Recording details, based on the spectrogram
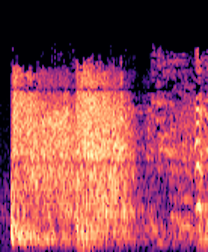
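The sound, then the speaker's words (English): A single loud hunting rifle gunshot from someone deer hunting close to the property: a sudden sharp crack followed by a broad rumbling echo that lingers for about a second before fading into quieter background sounds. “he hasn't come back yet from deer hunting.”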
